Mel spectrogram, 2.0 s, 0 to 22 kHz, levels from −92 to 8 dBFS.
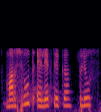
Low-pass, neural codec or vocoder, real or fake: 3.6 kHz; none; real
